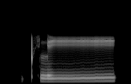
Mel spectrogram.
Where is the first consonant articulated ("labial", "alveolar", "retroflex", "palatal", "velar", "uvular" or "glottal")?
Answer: labial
